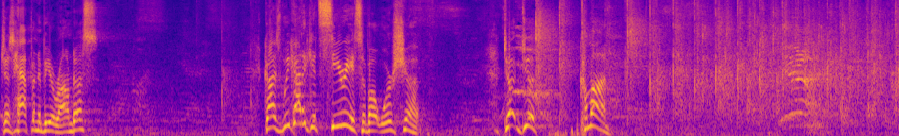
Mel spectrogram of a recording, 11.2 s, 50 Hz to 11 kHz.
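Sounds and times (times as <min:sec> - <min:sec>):
speech: 0:00.0 - 0:01.3, 0:03.3 - 0:05.4, 0:06.1 - 0:07.9
rising whistle or shout: 0:06.3 - 0:07.0
crowd clapping: 0:06.6 - 0:11.2.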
